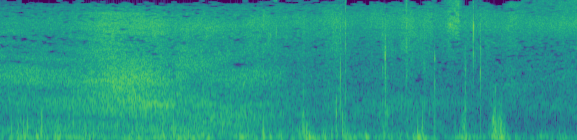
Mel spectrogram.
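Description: Wind buffeting a phone microphone, a gusty low rumble, with a few sharp handling clicks in the second half as the phone is swung around.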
